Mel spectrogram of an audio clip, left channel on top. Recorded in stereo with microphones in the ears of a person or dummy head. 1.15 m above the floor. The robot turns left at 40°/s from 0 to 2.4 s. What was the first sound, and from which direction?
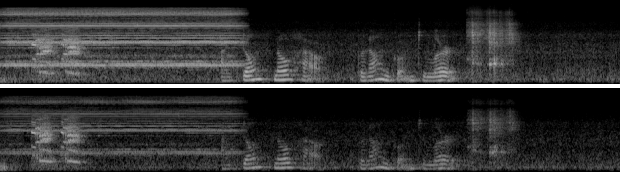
A bird, 40° right (ahead or behind).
